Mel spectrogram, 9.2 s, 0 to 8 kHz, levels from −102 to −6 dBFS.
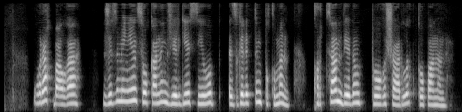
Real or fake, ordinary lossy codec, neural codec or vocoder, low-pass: fake; none; codec, 16 kHz, 1.1 kbps, Voila-Tokenizer; none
